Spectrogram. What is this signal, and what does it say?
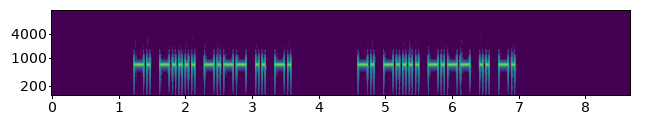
Morse code, heard as a keyed tone, about 25 wpm, 700 Hz. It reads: N6YIN N6YIN
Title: USA Call Signs - 5 Characters - Repeated 2x - 25wpm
